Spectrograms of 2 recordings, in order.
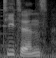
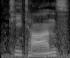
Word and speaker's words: Tetons: and then and the grand uh tentins tetons tetins tetons sorry in 1912 yeah make me pronounce it right i would i i appreciate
